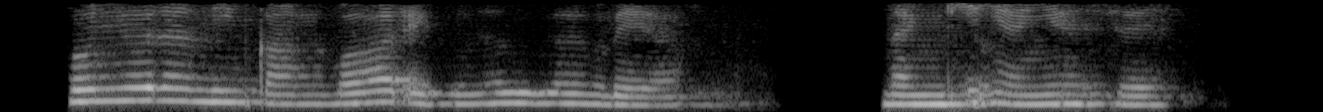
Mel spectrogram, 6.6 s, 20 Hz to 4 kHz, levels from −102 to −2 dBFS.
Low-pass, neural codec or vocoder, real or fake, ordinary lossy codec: 3.6 kHz; codec, 24 kHz, 0.9 kbps, WavTokenizer, medium speech release version 2; fake; MP3, 24 kbps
